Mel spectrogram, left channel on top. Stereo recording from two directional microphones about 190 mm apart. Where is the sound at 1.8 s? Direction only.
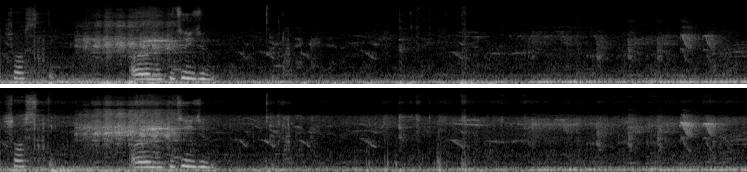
15° left (ahead or behind).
